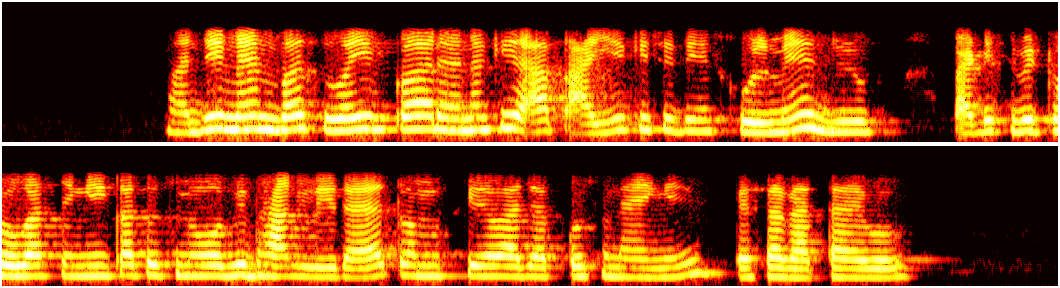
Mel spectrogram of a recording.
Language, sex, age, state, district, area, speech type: Hindi, female, 18-30, Uttar Pradesh, Varanasi, urban, conversation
